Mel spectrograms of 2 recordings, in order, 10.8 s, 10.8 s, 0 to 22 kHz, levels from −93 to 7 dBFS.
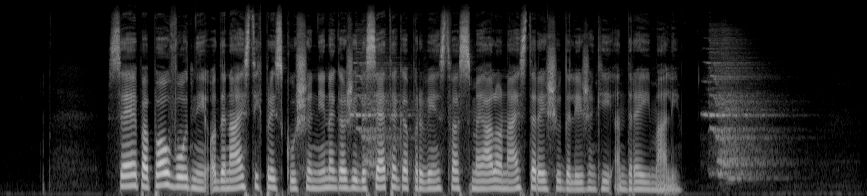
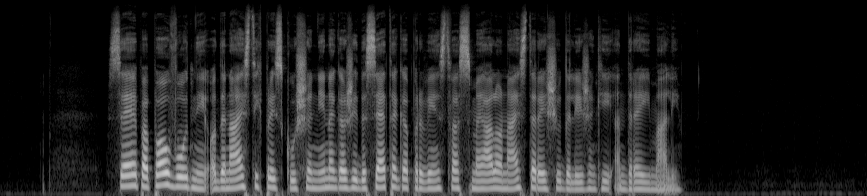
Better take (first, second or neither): second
